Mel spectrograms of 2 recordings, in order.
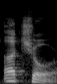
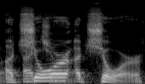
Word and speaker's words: Achor: The Samford game notes say Achor. Okay. And I'm going to trust the sports information people at Samford. – With the emphasis on the first syllable. – Yes. – So it's Achor.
